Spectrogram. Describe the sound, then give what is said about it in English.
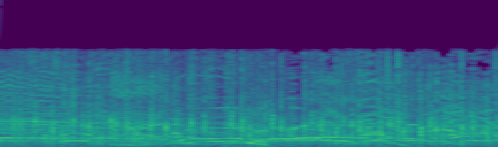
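Crowd noise from a live pub audience at Mix Pub and Grill in Willoughby, Ohio: a steady, loud mass of overlapping voices, shouts and whoops, with scattered claps and cheers mixed in throughout. “Got a live audience. Everybody, we're on live BBS Talk Radio. Everybody make some noise.”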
